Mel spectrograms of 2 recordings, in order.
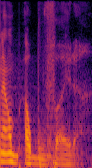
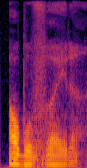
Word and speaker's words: Albufeira: You're talking Albufeira. That's how you say it, right? If you're on the radio in Portugal, Albufeira.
